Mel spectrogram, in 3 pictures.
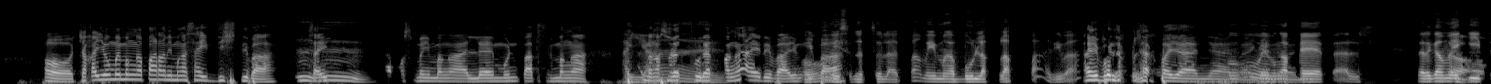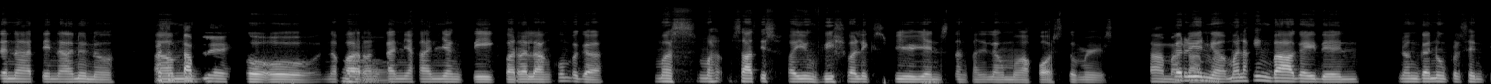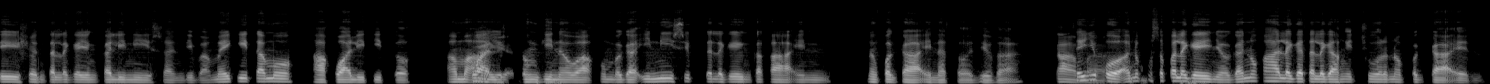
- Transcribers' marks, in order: static; distorted speech; blowing; tapping; chuckle; wind
- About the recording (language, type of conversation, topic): Filipino, unstructured, Ano ang masasabi mo tungkol sa mga pagkaing hindi mukhang malinis?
